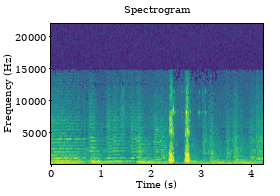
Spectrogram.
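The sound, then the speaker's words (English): A dog on a ground floor balcony gives two quick, sharp barks close together midway through, heard over steady, sustained musical tones. “Summoned by her bark, he finds her on a ground floor balcony.”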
